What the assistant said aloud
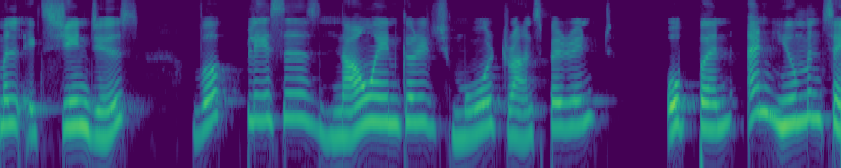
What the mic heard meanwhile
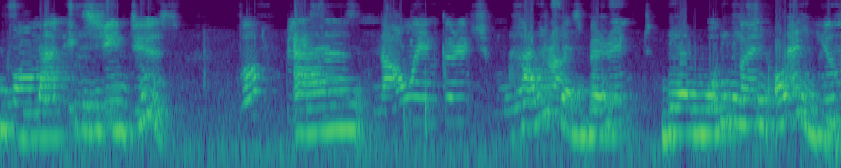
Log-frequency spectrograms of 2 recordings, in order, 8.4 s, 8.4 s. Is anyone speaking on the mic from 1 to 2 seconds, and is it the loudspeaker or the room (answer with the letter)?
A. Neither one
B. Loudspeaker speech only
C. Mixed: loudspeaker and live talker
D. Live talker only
C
